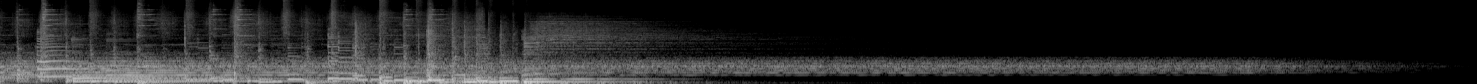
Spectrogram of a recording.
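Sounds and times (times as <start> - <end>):
Stratocaster electric guitar: 0.0 - 6.9.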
